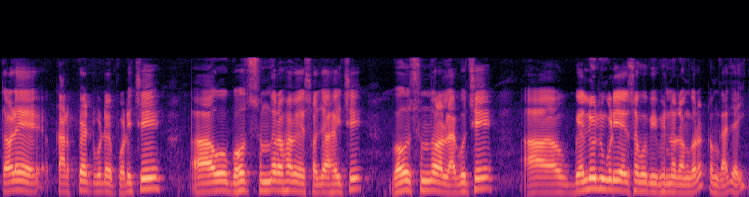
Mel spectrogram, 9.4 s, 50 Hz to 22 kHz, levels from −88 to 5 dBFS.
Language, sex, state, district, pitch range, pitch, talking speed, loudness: Odia, male, Odisha, Malkangiri, 130-150 Hz, 140 Hz, 140 wpm, -16 LUFS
